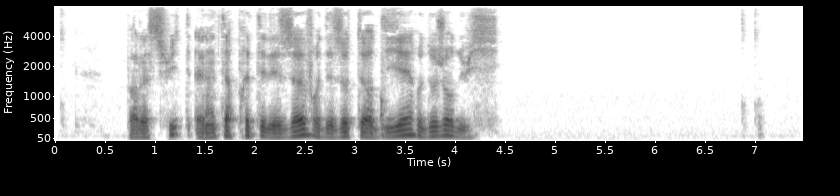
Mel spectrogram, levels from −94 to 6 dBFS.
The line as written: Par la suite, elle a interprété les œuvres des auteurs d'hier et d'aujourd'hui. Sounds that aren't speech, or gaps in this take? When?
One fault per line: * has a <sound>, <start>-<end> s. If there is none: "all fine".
all fine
